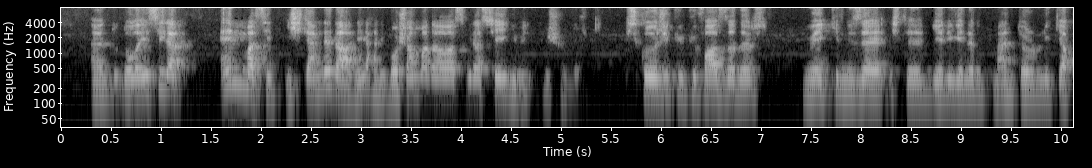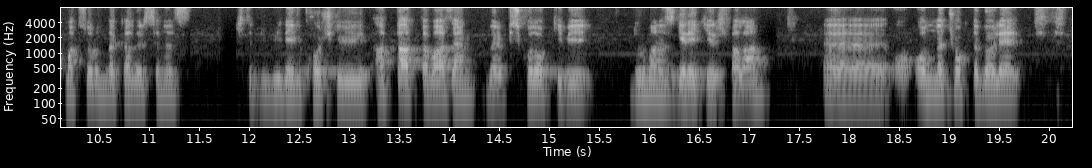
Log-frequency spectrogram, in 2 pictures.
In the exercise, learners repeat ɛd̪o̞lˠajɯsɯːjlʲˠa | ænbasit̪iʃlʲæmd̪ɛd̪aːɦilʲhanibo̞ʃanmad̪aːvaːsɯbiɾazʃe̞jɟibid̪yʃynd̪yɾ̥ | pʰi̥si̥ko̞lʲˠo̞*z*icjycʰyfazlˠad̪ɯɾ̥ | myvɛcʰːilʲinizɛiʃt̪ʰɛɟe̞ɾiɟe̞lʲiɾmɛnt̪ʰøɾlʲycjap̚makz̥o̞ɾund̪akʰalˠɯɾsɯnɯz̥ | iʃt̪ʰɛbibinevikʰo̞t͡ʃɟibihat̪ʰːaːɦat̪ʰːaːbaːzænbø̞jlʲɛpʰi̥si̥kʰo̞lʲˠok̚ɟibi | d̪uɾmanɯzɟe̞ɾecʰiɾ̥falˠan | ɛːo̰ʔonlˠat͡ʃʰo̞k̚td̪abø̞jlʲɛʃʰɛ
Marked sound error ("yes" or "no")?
yes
